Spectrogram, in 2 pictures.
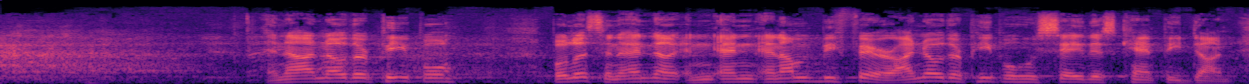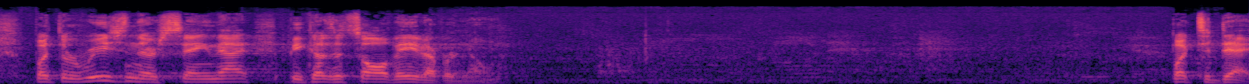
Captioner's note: laughter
